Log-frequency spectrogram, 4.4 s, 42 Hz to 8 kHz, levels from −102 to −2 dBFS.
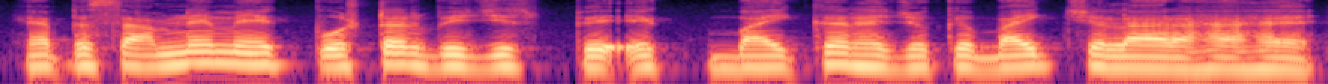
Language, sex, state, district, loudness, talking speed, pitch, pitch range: Hindi, male, Jharkhand, Ranchi, -14 LUFS, 230 wpm, 130 Hz, 125-135 Hz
